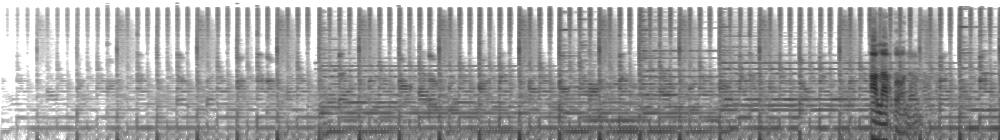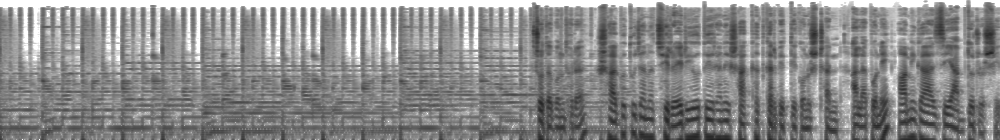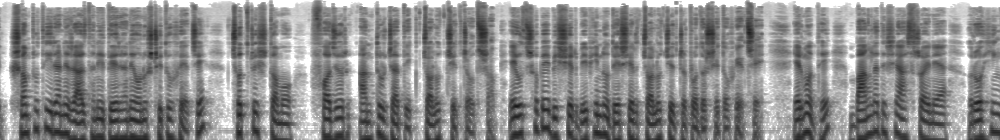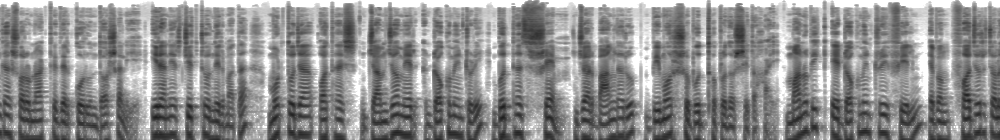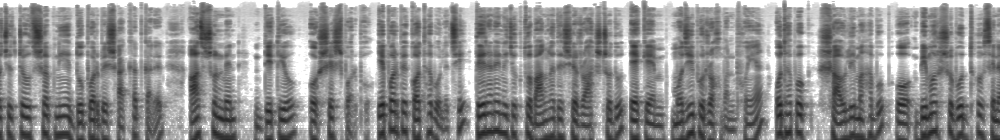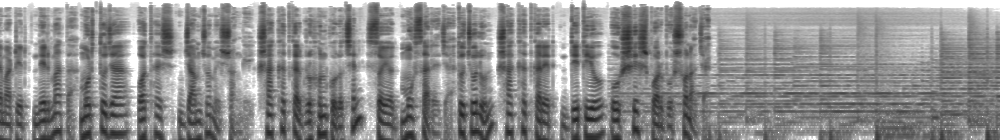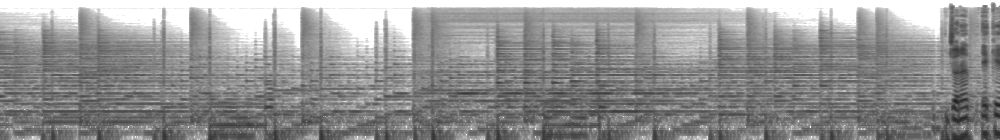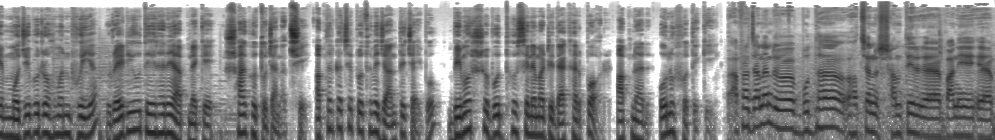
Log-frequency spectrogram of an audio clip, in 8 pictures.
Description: রেডিও তেহরানকে দেয়া সাক্ষাৎকারে তিনি বলেন, মিয়ানমার থেকে রোহিঙ্গা মুসলমানদের যেভাবে নির্যাতন করে বের করে দেয়া হয়েছে তা জাতিগত নিধনের পর্যায়ে পড়ে। বাংলাদেশে আশ্রয় নেয়া রোহিঙ্গাদের সহায়তার জন্য তিনি মানবিকবোধ সম্পন্ন সব ব্যক্তি, সংগঠন ও রাষ্ট্রকে এগিয়ে আসার আহ্বান জানান। সাক্ষাৎকারের দ্বিতীয় পর্বটি তুলে ধরা হলো।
